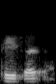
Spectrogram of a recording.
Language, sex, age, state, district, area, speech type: Marathi, male, 18-30, Maharashtra, Nanded, urban, conversation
